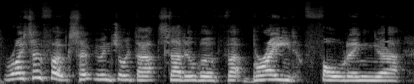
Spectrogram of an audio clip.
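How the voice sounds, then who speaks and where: Man from the UK, high-pitched voice, casual hobby show host, chatty, rambling, hesitant explanations. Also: steady tone, moderate pace.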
